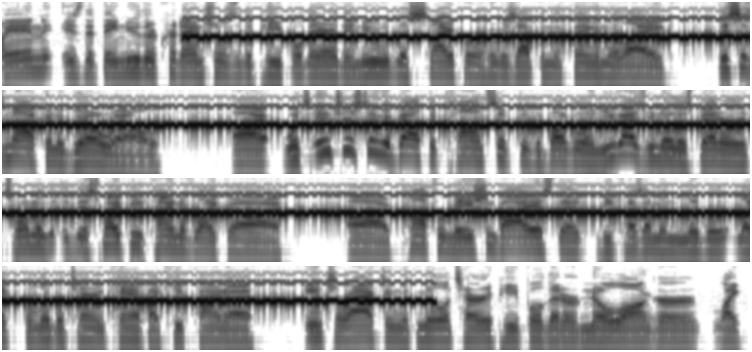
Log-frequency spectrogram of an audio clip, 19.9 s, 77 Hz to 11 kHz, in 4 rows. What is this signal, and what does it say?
NAVTEX (SITOR-B), 100 baud, 170 Hz shift, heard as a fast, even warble, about 1360 Hz centre, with speech in English. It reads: INSGESAMT GING SCHAPUR ALS EIN MILITARISCH ERFOLGREICHER UND TOLERANTER HERRSCHER IN DIE GESCHICHTE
